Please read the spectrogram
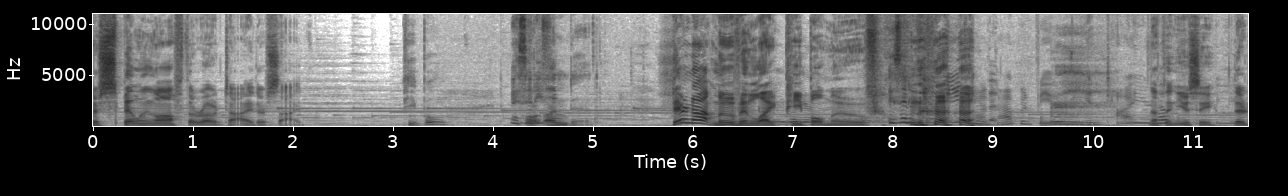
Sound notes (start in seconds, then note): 7.8 laughs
